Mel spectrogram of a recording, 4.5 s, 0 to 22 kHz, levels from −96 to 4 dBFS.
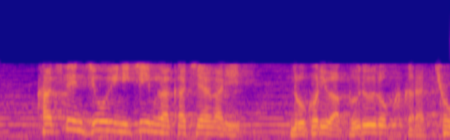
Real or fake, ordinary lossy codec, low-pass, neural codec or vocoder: fake; AAC, 16 kbps; 7.2 kHz; codec, 16 kHz, 8 kbps, FreqCodec, larger model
